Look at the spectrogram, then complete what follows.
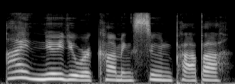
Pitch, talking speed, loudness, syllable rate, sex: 220 Hz, 180 wpm, -14 LUFS, 4.7 syllables/s, female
